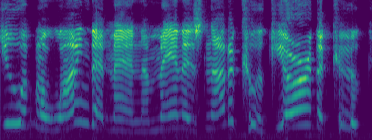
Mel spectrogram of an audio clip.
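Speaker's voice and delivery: high, indignant retort, acted out; retold scream. Defending Garrison to the producer, high retold scream. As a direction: re-enact a furious telling-off, pitch held way up. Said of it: "I scream at him".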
